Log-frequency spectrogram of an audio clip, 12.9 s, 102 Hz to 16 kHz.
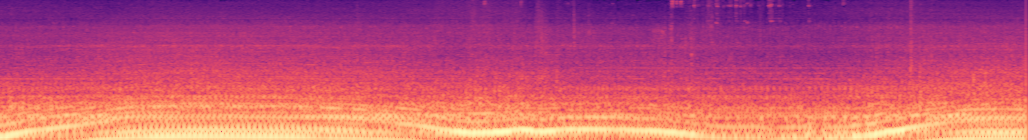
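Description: A 1968 Ford Mustang with a manual gearbox drives along, its engine droning loud and close, the pitch rising and falling through gear changes with no voices over it.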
